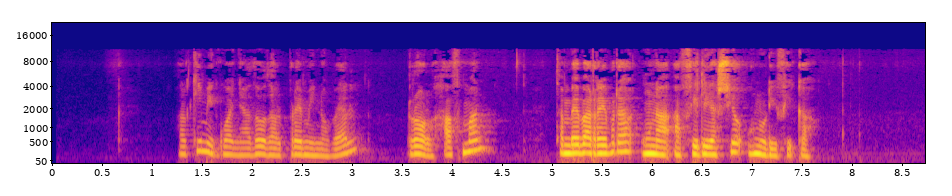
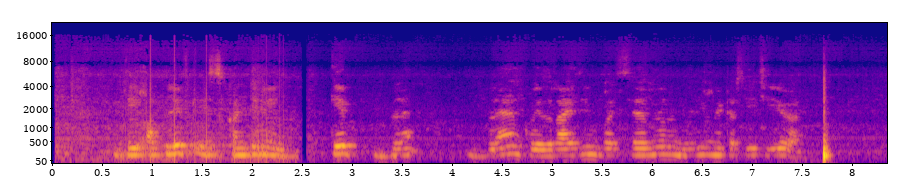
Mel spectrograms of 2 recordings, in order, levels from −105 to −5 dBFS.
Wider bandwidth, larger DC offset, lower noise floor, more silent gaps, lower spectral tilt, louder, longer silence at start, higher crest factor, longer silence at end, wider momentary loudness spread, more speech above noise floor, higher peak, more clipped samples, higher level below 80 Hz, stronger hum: second, 11.5 kHz vs 14.5 kHz; neither; first, -76 dBFS vs -61 dBFS; neither; second, -5 dB/octave vs -7.5 dB/octave; first, -18 LUFS vs -32 LUFS; first, 1.25 s vs 0.05 s; second, 18 dB vs 30 dB; first, 1.15 s vs 0.55 s; about the same, 16 LU vs 18 LU; first, 58 dB vs 30 dB; about the same, -2 dBFS vs -4 dBFS; neither; about the same, -54 dBFS vs -54 dBFS; neither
